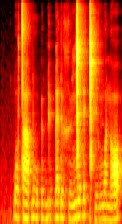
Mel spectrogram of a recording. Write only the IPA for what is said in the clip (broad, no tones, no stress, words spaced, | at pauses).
ɓota ɓuʔʉby ɓɛɗʉxʉŋ͡ǀɪ ɗɪǀʰy ŋʷanɒ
